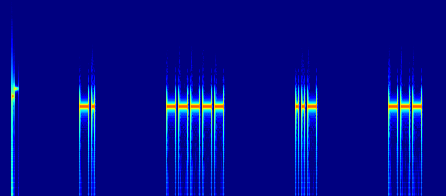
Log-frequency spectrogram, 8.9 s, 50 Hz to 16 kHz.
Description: Morse code, heard as a keyed tone, about 21 wpm, spaced as for 6 wpm, 700 Hz. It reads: N0UO
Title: USA Call Signs - 8x Character Spacing - 20wpm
